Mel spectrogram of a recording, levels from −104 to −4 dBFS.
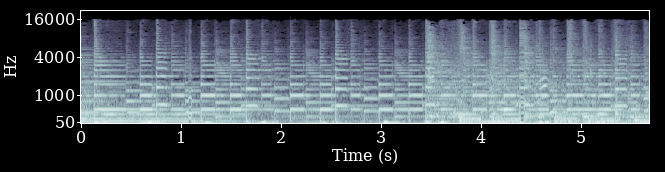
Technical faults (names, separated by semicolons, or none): damaged data in a compressed stream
